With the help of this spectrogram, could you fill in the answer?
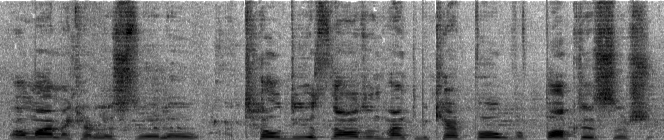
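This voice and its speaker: A man giving casual, halting let's play commentary on a video game, musing to himself as he goes. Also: high-pitched, darkish tone, a little hiss or hum, poor audio. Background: video game music.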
